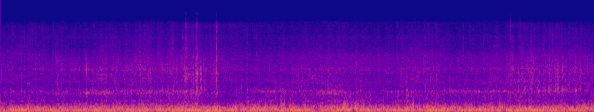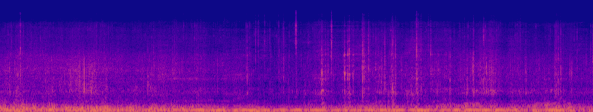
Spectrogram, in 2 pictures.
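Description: Wind rumbles heavily across a microphone outdoors.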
